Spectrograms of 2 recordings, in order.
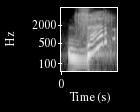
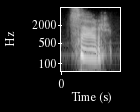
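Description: First: The word begins with a dz sound. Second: The word begins with a ts sound. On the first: "може звучати у двох варіантах – як «дз» і як «ц»" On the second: "може звучати у двох варіантах – як «дз» і як «ц»"

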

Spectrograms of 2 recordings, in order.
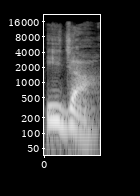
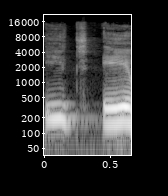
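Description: First: The two words are linked into one. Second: The two words are said separately. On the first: The speaker calls it right. "এটাকে তোমরা পড়বা কি ইজা" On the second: The speaker calls it wrong. "ইজ এ বলবা না"

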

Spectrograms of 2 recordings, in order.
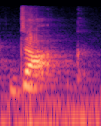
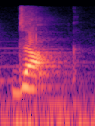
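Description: First: The vowel is short and clipped. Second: The vowel is short and clipped.

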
